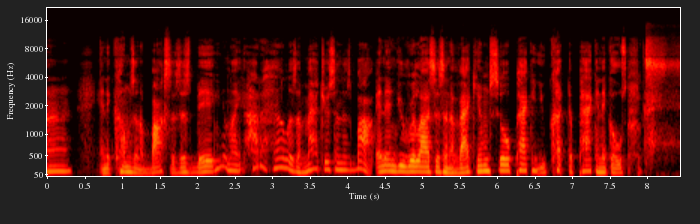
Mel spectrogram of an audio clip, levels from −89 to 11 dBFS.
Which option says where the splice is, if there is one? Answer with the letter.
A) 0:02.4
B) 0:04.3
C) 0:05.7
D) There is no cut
B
